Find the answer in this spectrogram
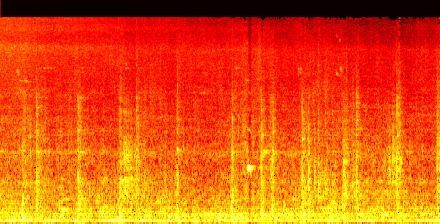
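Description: Steam-hauled passenger coaches rolling past close by: a steady low rumble with irregular sharp clicks of the wheels running over rail joints.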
